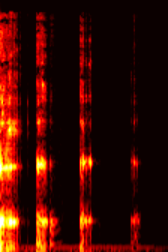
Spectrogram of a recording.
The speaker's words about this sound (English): Okay, phones are not allowed, but burping is okay at the table. Yo, I thought you weren't enjoying that biryani, Ma, but that burp said something else, eh?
